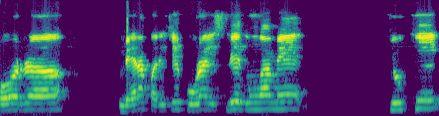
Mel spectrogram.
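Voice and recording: A man speaks at a fairly slow pace in a high pitch. His tone is bright and sharp, and his intonation stays fairly even.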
